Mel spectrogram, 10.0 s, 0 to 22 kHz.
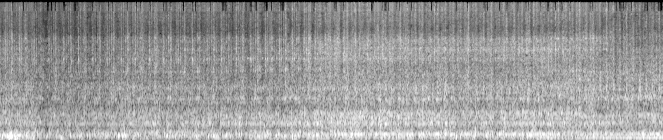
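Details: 2007 Chevy Express 3500 van V8 at idle, before treatment and still on old oil: a fast, light ticking of about four clicks a second runs steadily over the idle. No smoke; the owner had hoped it was a pulley. Sticky lifter tick.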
